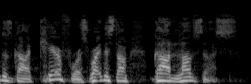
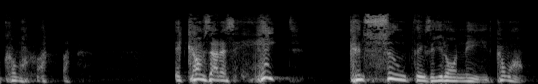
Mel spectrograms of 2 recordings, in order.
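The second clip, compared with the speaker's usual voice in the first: usual speaking voice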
